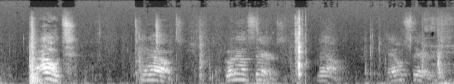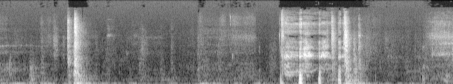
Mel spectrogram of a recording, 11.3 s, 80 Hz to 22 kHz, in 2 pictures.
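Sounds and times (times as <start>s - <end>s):
speech: 0.5s - 1.0s, 1.7s - 6.2s, 9.2s - 10.2s
laughter: 9.2s - 10.1s
door being shut: 9.8s - 10.4s.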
